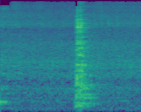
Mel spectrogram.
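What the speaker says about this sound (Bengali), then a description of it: "এবার আলুগুলো দিয়ে দিচ্ছি" Potatoes drop into a pan of frying onion and tomato, giving one short, sharp burst of sizzling that fades quickly against a steady low background hiss.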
